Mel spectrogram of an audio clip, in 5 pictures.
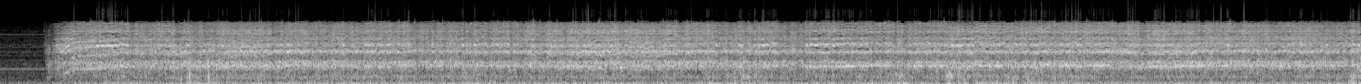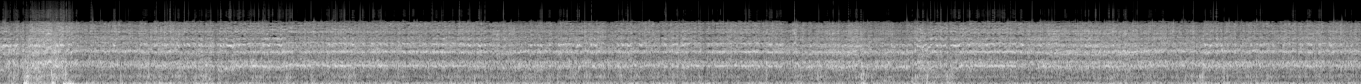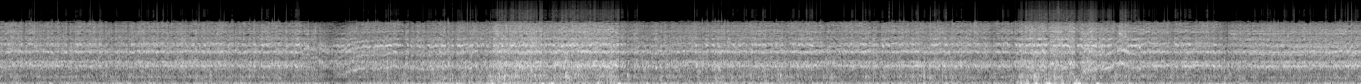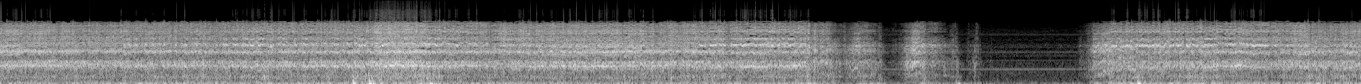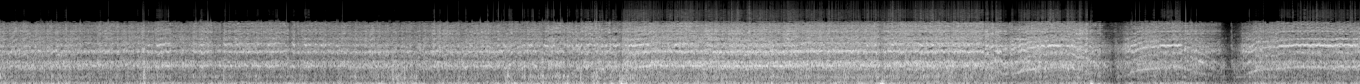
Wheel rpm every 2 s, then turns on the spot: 110, 220, 230, 220, 230, 230, 230, 230, 220, 230, 230, 220, 220, 230, 230, 160, 230, 230, 230, 220, 220, 230, 230, 220, 140, 20, 190, 210, 230, 210, 220, 230, 170, 120.
none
